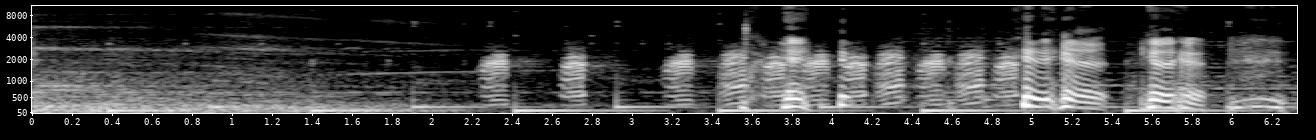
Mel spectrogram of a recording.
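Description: A duck quacks in the video game Out of Scale: A Kurzgesagt Adventure, a loud run of about a dozen rhythmic quacks over a low repeating musical bass line.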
